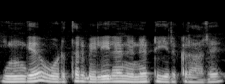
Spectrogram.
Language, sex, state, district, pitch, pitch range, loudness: Tamil, male, Tamil Nadu, Nilgiris, 125 Hz, 120-135 Hz, -15 LUFS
